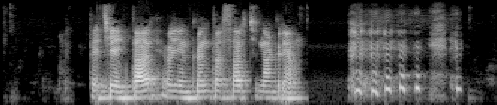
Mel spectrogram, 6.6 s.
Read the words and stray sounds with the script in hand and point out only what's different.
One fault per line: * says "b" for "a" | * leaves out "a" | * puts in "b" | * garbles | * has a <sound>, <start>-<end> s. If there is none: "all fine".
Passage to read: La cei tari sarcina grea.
* says "Pe" for "La"
* puts in "îi încântă"
* has a laugh, 4.6-6.2 s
